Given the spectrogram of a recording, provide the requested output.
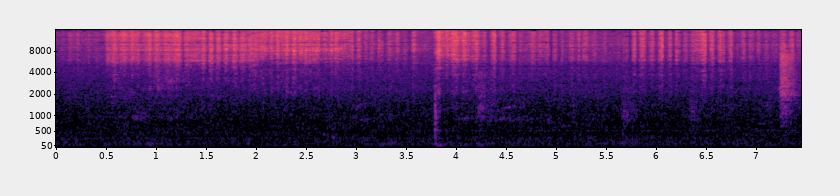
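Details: Samsung UN46F5500AFXZA TV: faint scratchy hiss with irregular crackling bursts, no low hum, from the power board; transformer suspected, no loose solder joints seen, cause unknown.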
